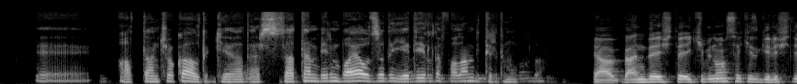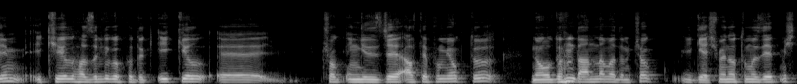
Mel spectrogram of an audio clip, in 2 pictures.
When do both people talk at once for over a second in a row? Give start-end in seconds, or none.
none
